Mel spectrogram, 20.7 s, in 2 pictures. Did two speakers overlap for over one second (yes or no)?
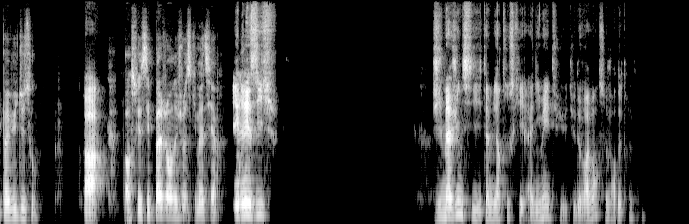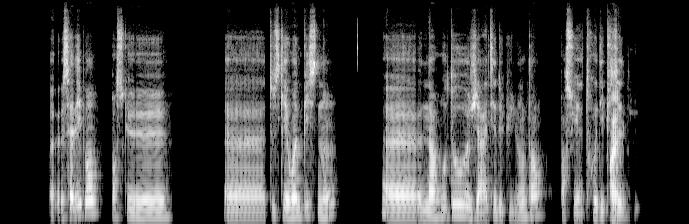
no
